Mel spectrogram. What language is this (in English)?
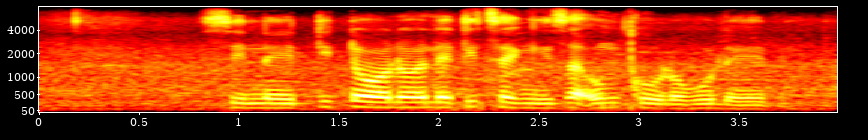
Swati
